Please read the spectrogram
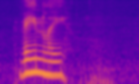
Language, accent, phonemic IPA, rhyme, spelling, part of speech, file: English, US, /ˈveɪnli/, -eɪnli, vainly, adverb, En-us-vainly.ogg
- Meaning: 1. In a vain pursuit; to no avail 2. With a vain attitude; in a self-approving manner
